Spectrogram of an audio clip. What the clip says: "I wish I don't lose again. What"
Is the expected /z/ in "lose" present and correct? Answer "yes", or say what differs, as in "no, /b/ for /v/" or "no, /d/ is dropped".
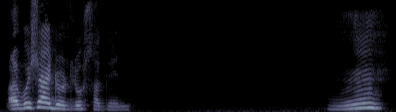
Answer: no, /s/ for /z/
